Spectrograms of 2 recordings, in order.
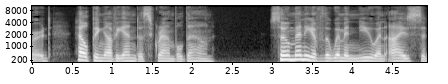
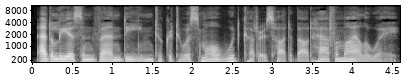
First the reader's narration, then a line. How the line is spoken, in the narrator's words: he replied just as quietly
